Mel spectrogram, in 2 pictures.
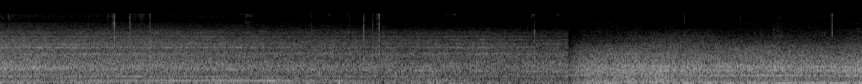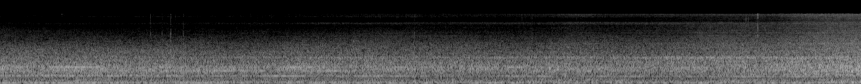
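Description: A distant train's rumble fading as it moves away, then an approaching EU44 Husarz (Siemens Taurus) electric locomotive hauling an intercity passenger train. Its steady hum and rumble grow louder toward the end as it nears.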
